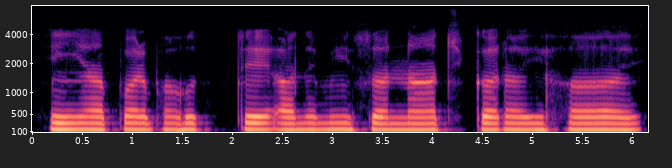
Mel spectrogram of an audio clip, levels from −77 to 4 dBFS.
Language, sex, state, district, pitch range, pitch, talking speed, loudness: Maithili, male, Bihar, Samastipur, 145-150 Hz, 145 Hz, 95 wpm, -15 LUFS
